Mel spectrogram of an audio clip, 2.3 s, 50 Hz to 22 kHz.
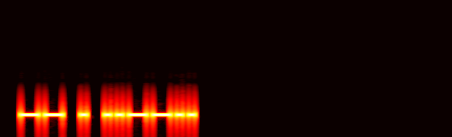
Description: Morse code, heard as a keyed tone, about 40 wpm, 700 Hz. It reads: ME?
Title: Sentences from Top 700 Words 40wpm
